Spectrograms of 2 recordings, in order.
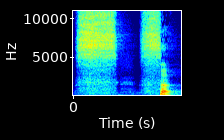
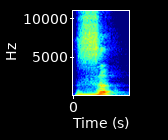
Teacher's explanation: The next pair is, this is S and Z. The first one is a voiceless sound, S, S, and the second one is a voice sound, Z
